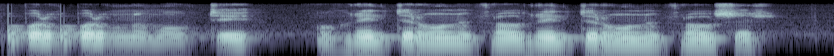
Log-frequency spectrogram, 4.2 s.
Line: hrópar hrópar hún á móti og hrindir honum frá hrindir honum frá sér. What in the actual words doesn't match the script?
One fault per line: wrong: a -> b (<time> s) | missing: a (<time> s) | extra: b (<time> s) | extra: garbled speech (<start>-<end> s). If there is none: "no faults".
no faults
